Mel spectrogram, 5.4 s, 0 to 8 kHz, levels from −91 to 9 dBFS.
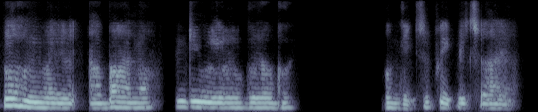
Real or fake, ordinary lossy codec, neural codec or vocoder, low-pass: fake; none; codec, 16 kHz, 1 kbps, FreqCodec, smaller model; none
